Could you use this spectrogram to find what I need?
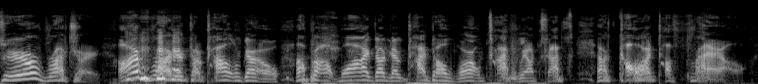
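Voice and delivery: very loud, high, put-on angry ranting fat man voice. Reading an open letter aloud at the other speaker's suggestion, angry fat dude voice. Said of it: "You should do it in the angry fat dude voice".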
